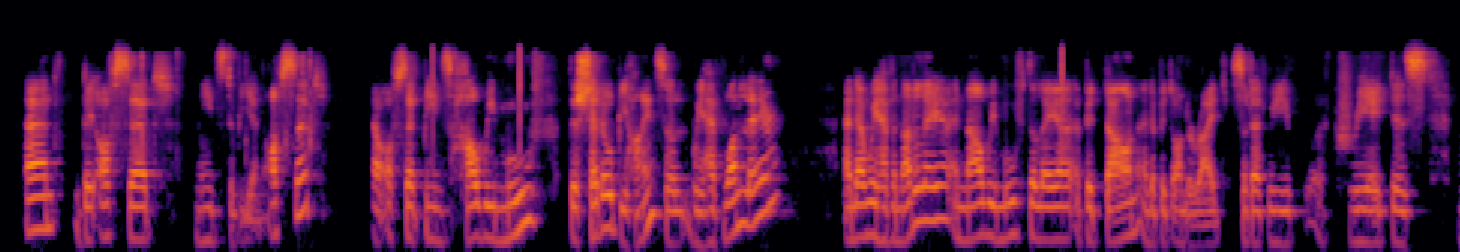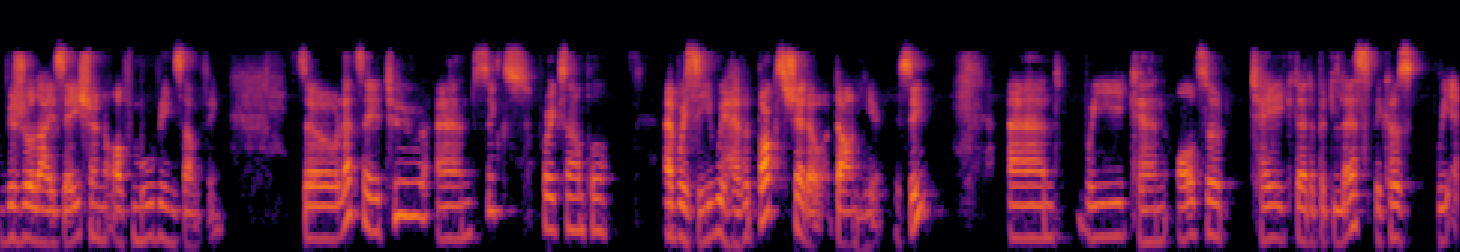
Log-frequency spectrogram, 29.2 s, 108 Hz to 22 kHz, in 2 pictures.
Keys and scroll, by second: 14.3 super+p, 15.4 super+p, 20.2 super+s, 28.2 alt+Right.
